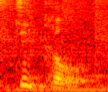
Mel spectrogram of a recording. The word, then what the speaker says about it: Tcl: Like tickle, that's how you pronounce it, right? It's tickle.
